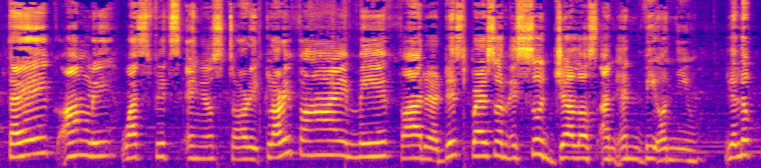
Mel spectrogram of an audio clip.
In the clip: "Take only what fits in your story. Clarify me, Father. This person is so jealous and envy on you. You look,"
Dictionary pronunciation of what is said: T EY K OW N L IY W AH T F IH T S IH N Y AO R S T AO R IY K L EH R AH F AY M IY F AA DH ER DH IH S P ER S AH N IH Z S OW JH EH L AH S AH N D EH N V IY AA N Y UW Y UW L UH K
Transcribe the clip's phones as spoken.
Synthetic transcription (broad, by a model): T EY K OW N L IY W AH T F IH T S IH N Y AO S T AO R IY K L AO R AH F AY M IY F AA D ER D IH S P ER S AH N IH S OW JH EH L AH S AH N EH N V IY AA N Y UW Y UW L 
